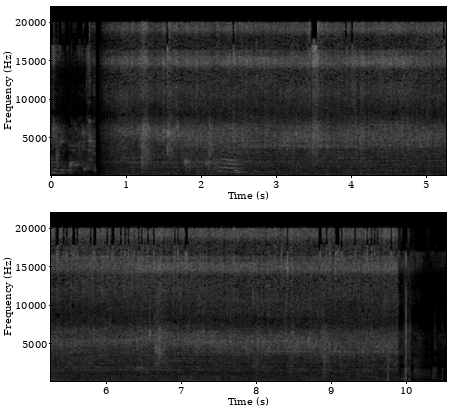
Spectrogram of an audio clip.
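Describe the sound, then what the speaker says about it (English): Water gushes steadily into a container in a rural village, a continuous rushing pour with a brief clunk near the end. "I'm where I'm going to be fetching the water now."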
